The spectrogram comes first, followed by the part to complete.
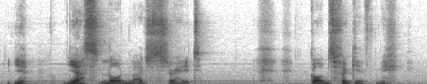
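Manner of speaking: tearful sobbing knight. Voicing a knight led off in disgrace: weeping knight voice. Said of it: "as if he's weeping".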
